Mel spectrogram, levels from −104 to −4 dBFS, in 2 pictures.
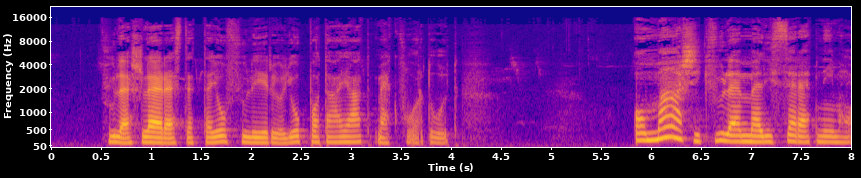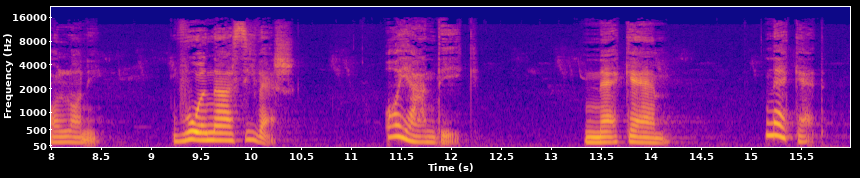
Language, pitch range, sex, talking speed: Hungarian, 145-220 Hz, female, 70 wpm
